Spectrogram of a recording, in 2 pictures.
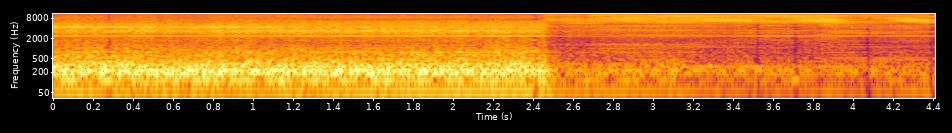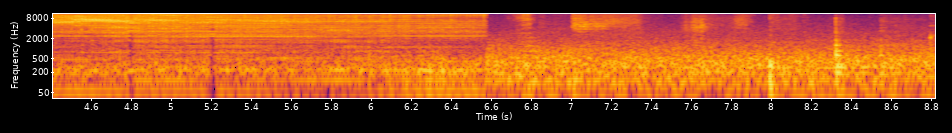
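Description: Table saw running and cutting a thin plywood panel, with a steady high whine; the sound of the cut changes about a third of the way in. It stops abruptly about two-thirds in, followed by a few light knocks.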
